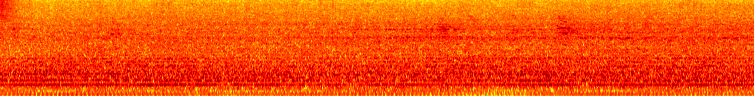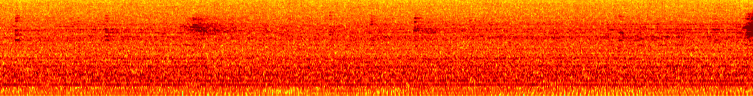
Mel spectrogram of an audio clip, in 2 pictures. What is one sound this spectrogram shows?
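A mower whirs as it cuts grass.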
